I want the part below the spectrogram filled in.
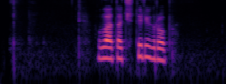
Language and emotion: Russian, neutral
